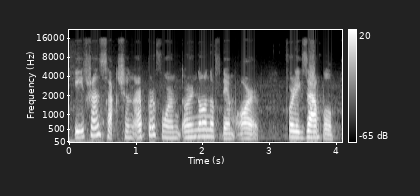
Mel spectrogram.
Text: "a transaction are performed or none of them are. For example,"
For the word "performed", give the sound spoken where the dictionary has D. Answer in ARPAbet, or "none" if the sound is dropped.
D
